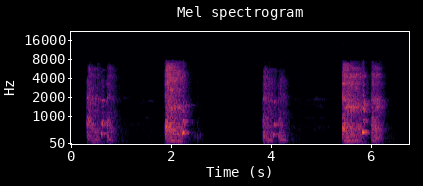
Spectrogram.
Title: constant barking cough 3 (f)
